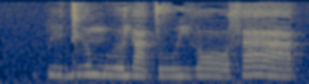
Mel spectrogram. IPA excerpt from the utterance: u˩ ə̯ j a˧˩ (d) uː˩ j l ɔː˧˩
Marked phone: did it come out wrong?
yes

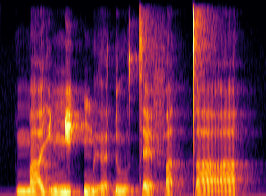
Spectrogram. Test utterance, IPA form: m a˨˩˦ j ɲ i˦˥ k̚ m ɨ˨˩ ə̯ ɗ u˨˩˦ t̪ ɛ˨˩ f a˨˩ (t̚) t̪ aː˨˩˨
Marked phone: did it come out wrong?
no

